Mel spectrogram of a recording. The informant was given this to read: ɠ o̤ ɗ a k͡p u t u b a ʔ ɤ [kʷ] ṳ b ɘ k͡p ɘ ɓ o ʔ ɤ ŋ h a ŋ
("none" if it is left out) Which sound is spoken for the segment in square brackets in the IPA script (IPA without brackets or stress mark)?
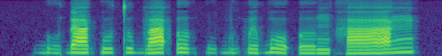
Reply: k͡p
